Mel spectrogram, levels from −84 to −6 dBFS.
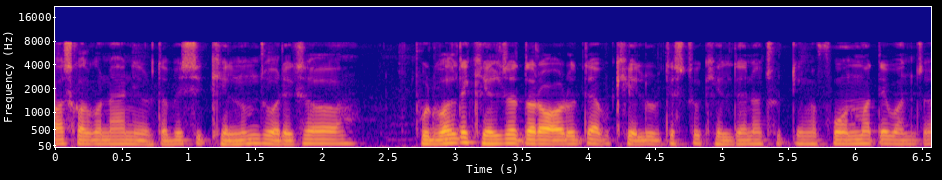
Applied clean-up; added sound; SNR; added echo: none; none; none; none.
